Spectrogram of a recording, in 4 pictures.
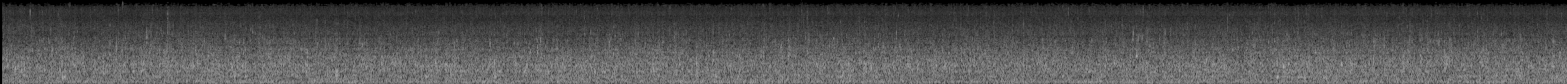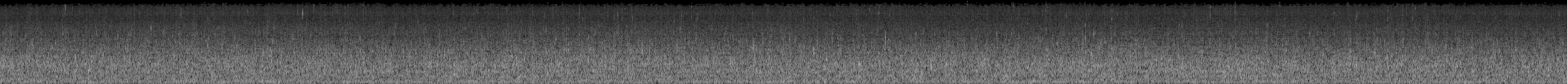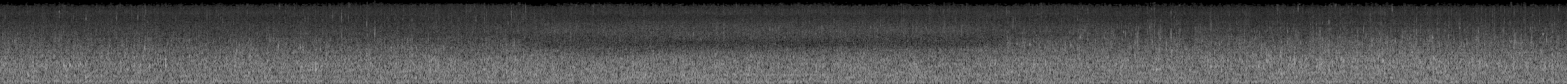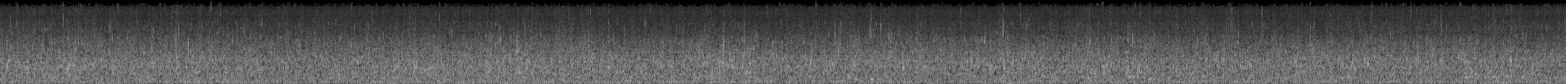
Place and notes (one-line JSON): {"title": "nasino, pennavaire, water sounds", "date": "2009-07-27 13:39:00", "description": "different water sounds of the river pennavaire\nsoundmap international: social ambiences/ listen to the people in & outdoor topographic field recordings", "latitude": "44.11", "longitude": "8.03", "altitude": "487", "timezone": "Europe/Berlin"}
